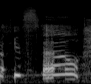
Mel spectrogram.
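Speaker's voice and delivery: put-on high, small wailing kid voice; crying child. Hurt son telling dad what happened, crying. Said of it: "just started crying".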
